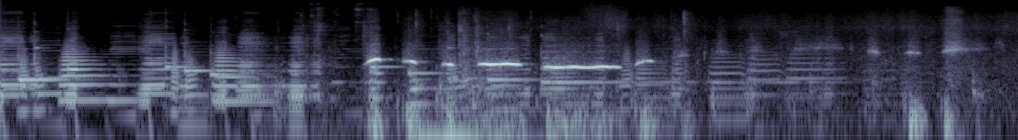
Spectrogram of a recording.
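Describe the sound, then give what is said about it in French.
Someone whistles a short melodic tune at the table during Radio Piquet's show La Midinale, the bright notes sliding and wavering clearly for a few seconds amid other soft tonal sounds, with no talking over it. “Alors, qu'est-ce qu'on a comme siffloteur autour de la table?”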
